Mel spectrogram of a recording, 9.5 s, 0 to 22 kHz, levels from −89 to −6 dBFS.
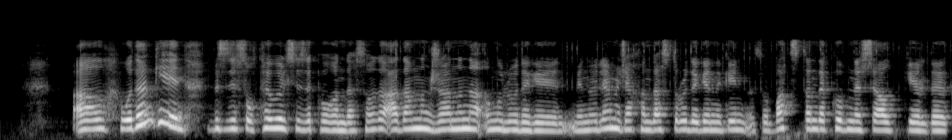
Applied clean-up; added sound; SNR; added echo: neural mask model DeepFilterNet 3.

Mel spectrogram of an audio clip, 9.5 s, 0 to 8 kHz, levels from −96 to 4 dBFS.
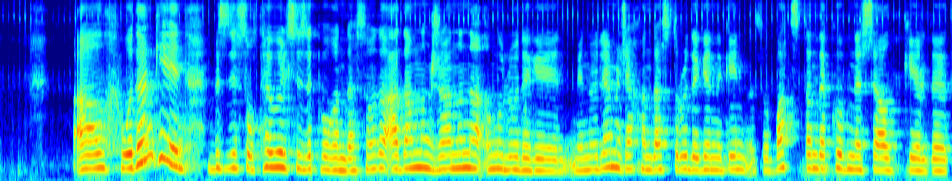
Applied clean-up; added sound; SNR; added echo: neural separator model SepFormer DNS4.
